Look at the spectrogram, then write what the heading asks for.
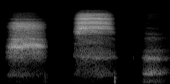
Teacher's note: इनके उच्चारण में मुंह से हवा थोड़ी रगड़ खाकर निकलती है, जिससे हल्की गर्मी या ऊष्मा पैदा होती है, इसीलिए ये नाम पड़ा। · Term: ऊष्म वर्ण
